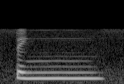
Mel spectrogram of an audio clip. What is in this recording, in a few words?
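"ding3", Cantonese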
